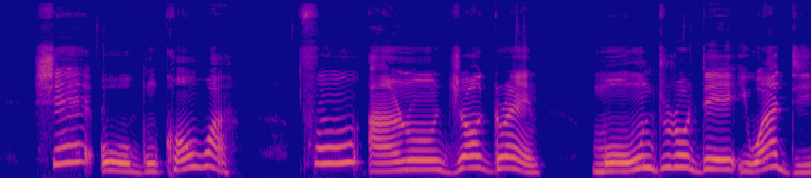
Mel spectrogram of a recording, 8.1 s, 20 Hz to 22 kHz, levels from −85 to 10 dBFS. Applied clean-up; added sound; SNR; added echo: neural mask model Resemble Enhance denoiser.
